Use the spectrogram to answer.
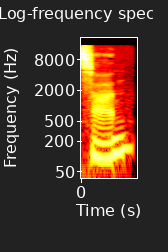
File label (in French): "can2", chinois; Cours-de-Chinois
